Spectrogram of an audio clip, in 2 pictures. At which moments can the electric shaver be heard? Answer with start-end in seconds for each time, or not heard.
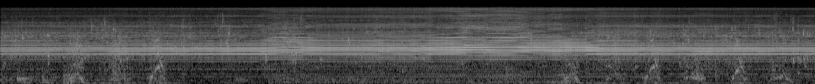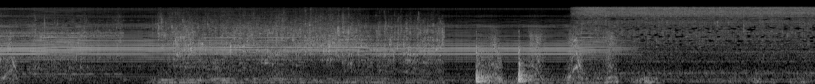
0.0-14.6.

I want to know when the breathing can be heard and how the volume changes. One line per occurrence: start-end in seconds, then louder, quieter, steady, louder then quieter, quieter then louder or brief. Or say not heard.
not heard.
